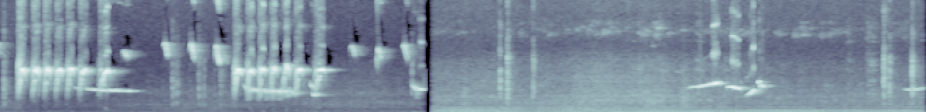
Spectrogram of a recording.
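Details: White-rumped shama song used as a lure to make other birds answer: rapid clicking notes and sharp whistled slurs for four seconds, then a sudden switch to steady low rumbling traffic-like noise with a few scattered whistled notes.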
